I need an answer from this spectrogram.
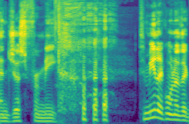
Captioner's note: laughs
